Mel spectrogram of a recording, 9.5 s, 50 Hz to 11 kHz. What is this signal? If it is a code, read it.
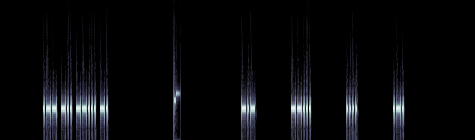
Morse code, heard as a keyed tone, about 40 wpm, spaced as for 17 wpm, 700 Hz. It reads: WD7N K7HR
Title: USA Call Signs - 4 Characters - 8x Character Spacing - 40wpm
